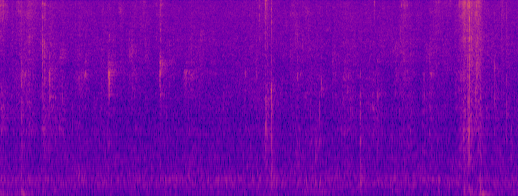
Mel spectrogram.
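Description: Faint close-up chewing of a mouthful of Caesar salad, with a few soft crunches scattered through, the loudest near the end.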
